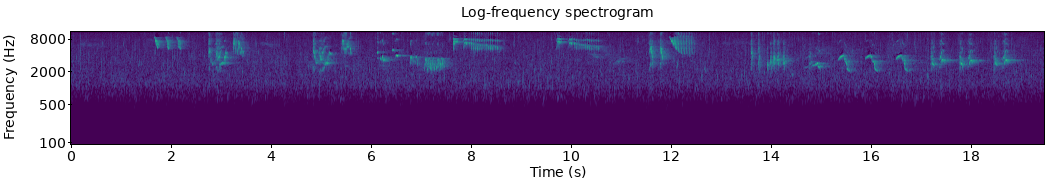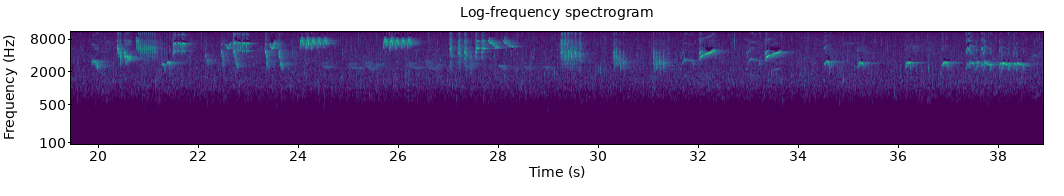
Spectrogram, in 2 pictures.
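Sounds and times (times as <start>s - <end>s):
songbirds singing: 4.8s - 8.6s, 13.6s - 19.0s, 30.3s - 33.8s, 34.5s - 38.9s.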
